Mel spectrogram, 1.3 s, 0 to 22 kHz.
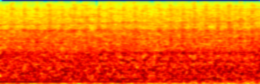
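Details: Ford E350 7.3 PowerStroke turbo diesel just restarted after fuel-system repairs (injectors, sensors, turbo up-pipes, fuel filters) on a hot day: steady, even diesel idle hum with no stumbling or knocking; normal idle.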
